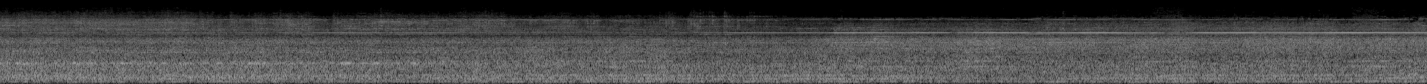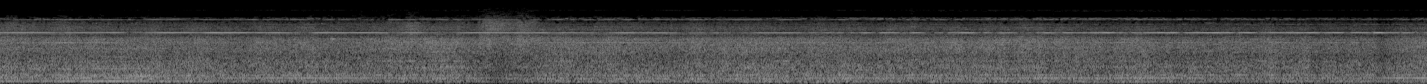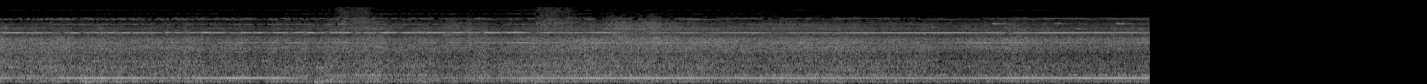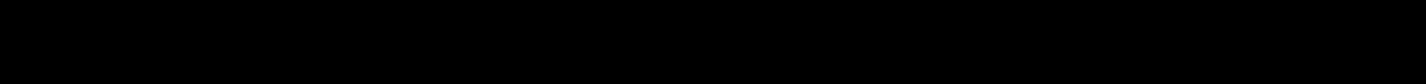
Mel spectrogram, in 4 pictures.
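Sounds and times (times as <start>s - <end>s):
high whine: 0.0s - 40.1s.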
